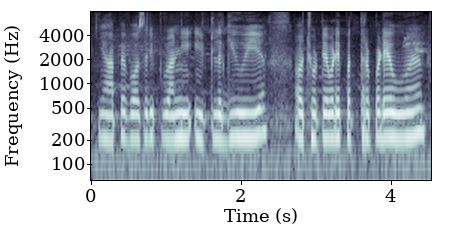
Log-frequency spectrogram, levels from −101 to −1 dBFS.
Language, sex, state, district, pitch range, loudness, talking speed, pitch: Hindi, female, Uttar Pradesh, Lalitpur, 210-220 Hz, -16 LUFS, 210 wpm, 215 Hz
